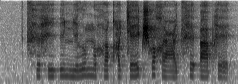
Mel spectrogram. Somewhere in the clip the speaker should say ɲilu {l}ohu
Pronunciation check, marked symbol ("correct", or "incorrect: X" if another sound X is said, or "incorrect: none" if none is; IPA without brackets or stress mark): incorrect: n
